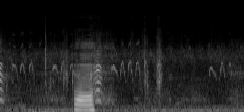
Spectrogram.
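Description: A cygnet peeping repeatedly in short, high, arching whistles, and about one and a half seconds in a single loud, nasal honk about half a second long from an adult bird.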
